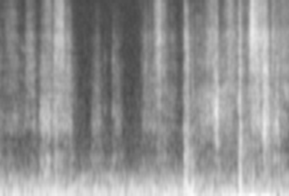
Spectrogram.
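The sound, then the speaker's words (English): Shuffling a deck of illustrated cards by hand: soft, papery rustling and riffling in irregular bursts, with a few sharper snaps toward the end. “Okay, let me go ahead and give these a good shuffle.”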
